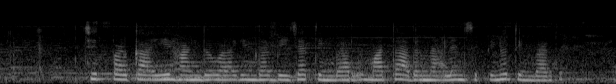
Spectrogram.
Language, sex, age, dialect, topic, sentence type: Kannada, female, 18-24, Northeastern, agriculture, statement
